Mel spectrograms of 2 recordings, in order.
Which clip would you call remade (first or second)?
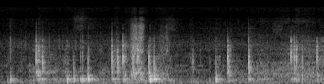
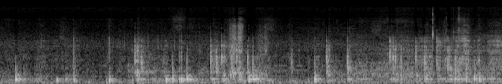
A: second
